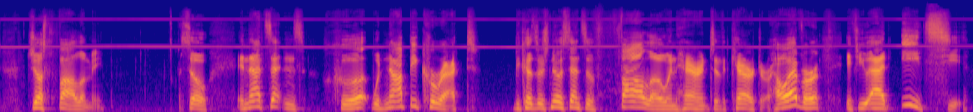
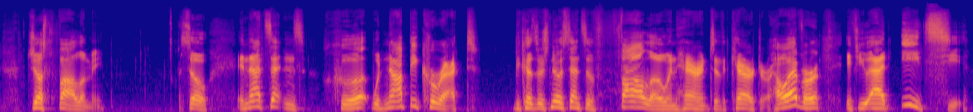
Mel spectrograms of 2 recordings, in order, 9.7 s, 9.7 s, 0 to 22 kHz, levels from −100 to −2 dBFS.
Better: second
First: high-pitched whine; faint; throughout; 4 kHz, 30 dB below the speech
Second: none

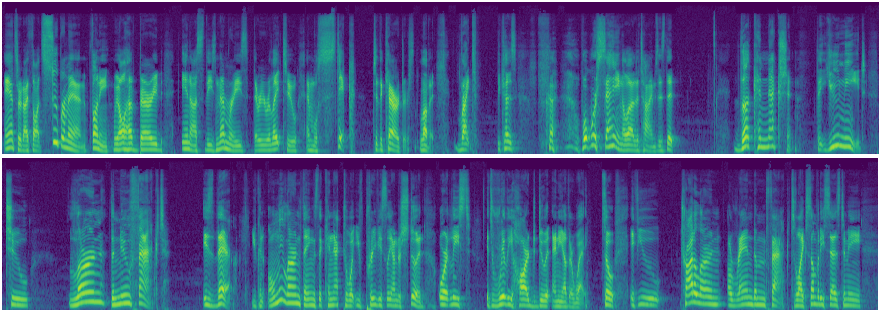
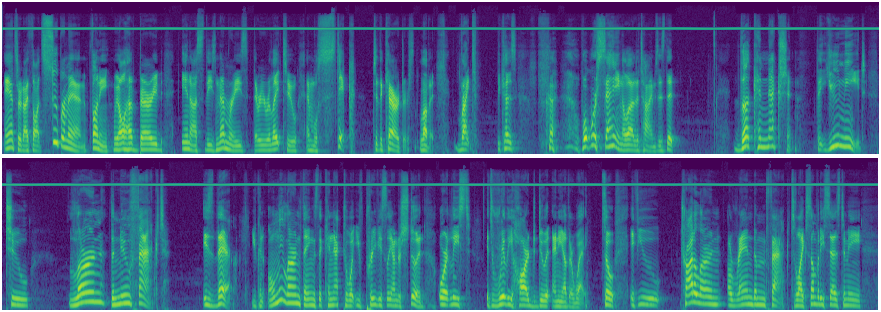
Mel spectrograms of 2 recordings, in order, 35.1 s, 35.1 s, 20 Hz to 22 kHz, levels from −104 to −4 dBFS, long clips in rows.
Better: first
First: none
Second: high-pitched whine; loud; throughout; 10.5 kHz, 10 dB below the speech

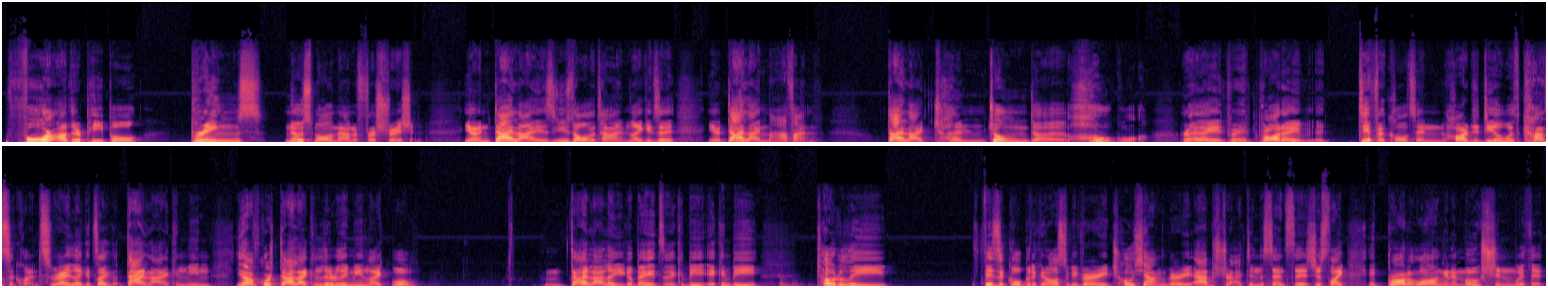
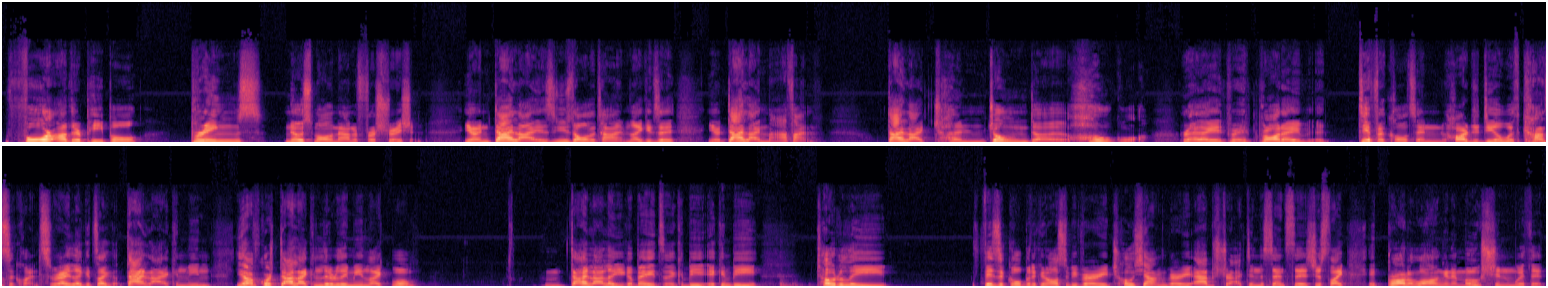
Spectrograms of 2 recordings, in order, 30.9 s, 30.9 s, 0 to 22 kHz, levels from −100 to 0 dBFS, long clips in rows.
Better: neither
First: none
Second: none

